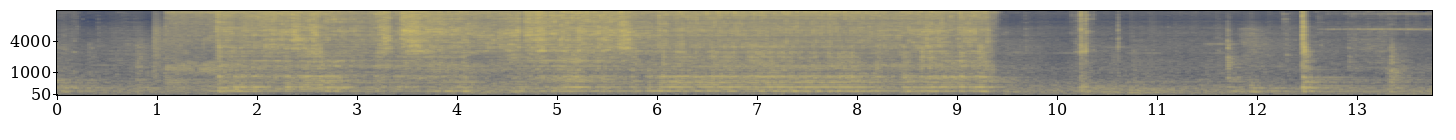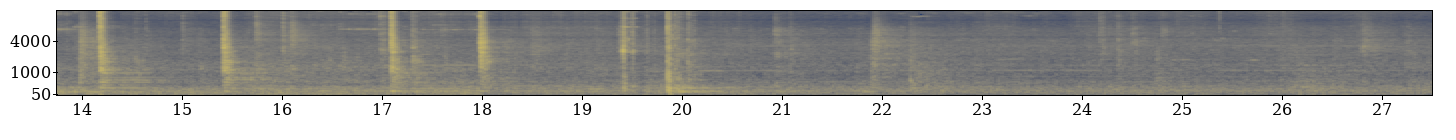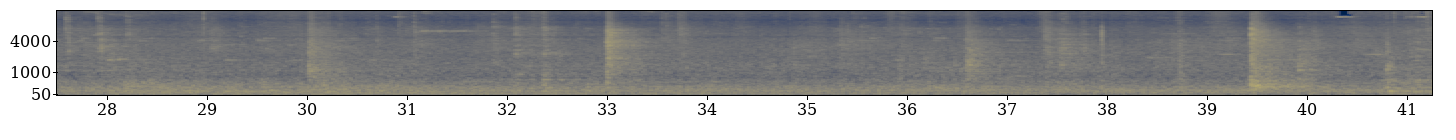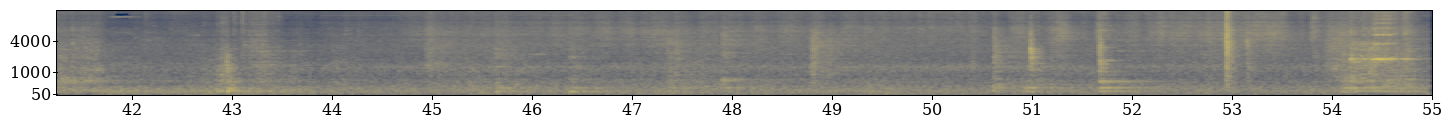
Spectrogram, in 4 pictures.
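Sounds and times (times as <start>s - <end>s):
welding arc hiss and crackle: 1.0s - 9.9s, 44.0s - 55.0s.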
